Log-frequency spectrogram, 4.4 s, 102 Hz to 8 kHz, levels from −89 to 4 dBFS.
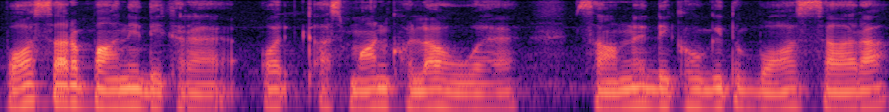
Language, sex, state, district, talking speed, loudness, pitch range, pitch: Hindi, male, Madhya Pradesh, Katni, 215 wpm, -24 LUFS, 110-125 Hz, 120 Hz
